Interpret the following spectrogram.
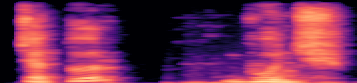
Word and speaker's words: चतुर्भुज: र का उच्चारण त के बाद आ रहा है इसीलिए ये त के बाद ही लगेगा, चतुर्भुज। ध्यान रखेंगे इसका।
